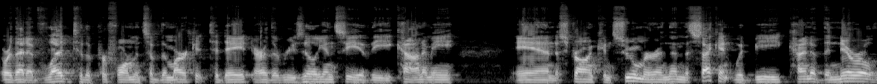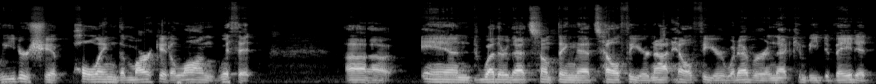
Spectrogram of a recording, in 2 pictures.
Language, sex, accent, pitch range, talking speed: English, male, American, 105-130 Hz, 190 wpm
